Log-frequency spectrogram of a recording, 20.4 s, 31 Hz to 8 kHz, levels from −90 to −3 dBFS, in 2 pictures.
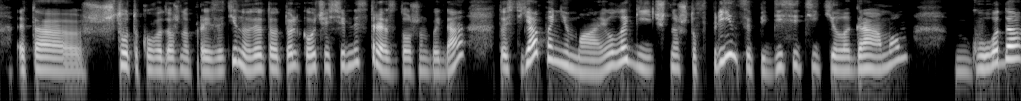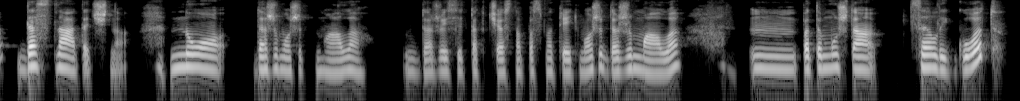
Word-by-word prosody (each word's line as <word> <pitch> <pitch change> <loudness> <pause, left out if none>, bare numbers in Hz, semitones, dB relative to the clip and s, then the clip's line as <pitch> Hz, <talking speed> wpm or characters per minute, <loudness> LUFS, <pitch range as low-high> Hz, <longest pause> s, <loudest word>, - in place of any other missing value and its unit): это 170 - +1
что 220 - +2
такого 175 -3 -4
должно 165 0 -3
произойти? 160 - -3
Но 205 -7 -1
от 170 - -2
этого 185 -1 +1
только 205 +2 -2
очень 200 +1 0
сильный 220 +6 -4
стресс 160 - +3
должен 160 +1 -6
быть, 150 -1 -7
да? 360 - +1 0.3
То - - -4
есть 185 - -2
я 280 +10 +9
понимаю, 195 - -1
логично, 200 - 0
что, 180 - -3
в - - -21
принципе, 250 - +1
10 200 +4 -7
килограммам 185 - 0 0.5
года 215 - +5
достаточно. 195 -3 +3 0.4
Но 190 -2 +1 0.3
даже, 180 +1 +1
может, 165 -1 -2
мало, 155 -1 -5 0.4
даже 155 -1 -7
если 155 - -8
так - - -9
честно 150 +1 -3
посмотреть, 150 0 -6
может 175 +5 -3
даже 155 +4 -1
мало. 160 +3 0 0.7
М, 180 -2 -5
потому 185 +2 0
что 180 -3 +4 0.3
целый 190 -5 +1
год, 185 - +1
180 Hz, 130 wpm, -25 LUFS, 160-200 Hz, 0.7 s, я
